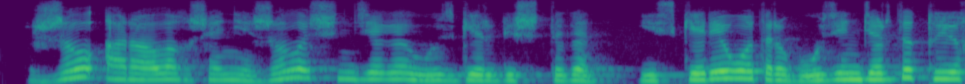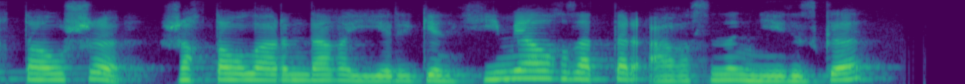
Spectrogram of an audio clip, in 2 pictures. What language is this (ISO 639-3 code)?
kaz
